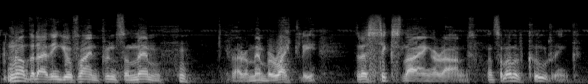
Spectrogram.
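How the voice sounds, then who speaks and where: A senior detective in an old radio serial. His lowish voice moves with lively intonation, shrewd, measured and in command, over a noisy vintage recording. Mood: brisk, commanding. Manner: authoritative, thoughtful, measured. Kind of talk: 1960s-70s radio drama acting.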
